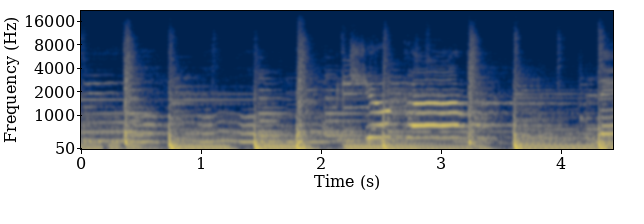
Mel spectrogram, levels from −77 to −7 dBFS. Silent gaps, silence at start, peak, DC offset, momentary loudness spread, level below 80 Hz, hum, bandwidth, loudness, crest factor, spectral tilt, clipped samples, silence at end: none; 0 s; -6 dBFS; under 0.1%; 9 LU; -32 dBFS; none; 16.5 kHz; -24 LUFS; 18 dB; -6.5 dB/octave; under 0.1%; 0 s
